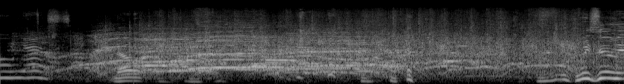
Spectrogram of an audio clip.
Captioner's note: cheers and applause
